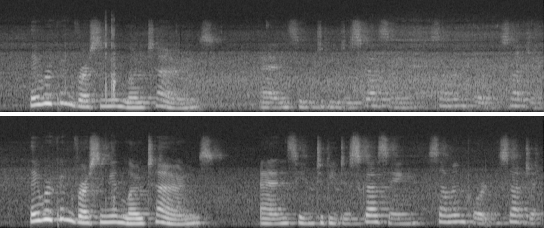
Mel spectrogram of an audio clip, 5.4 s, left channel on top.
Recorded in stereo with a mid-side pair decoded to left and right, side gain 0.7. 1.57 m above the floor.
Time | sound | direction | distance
0.3 | a woman speaking | 15° right | 1.0 m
